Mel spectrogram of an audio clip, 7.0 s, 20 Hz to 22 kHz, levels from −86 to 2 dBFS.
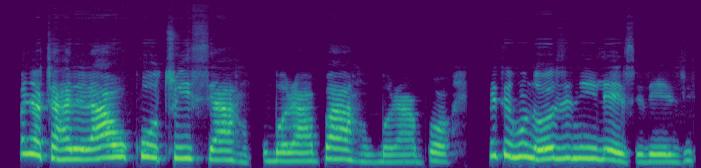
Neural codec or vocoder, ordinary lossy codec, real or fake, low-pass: vocoder, 48 kHz, 128 mel bands, Vocos; none; fake; 19.8 kHz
